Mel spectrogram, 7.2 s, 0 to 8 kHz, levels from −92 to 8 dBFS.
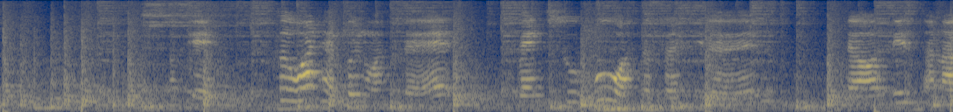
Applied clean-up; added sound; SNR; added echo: none; Drum / Drum kit; 7 dB; none.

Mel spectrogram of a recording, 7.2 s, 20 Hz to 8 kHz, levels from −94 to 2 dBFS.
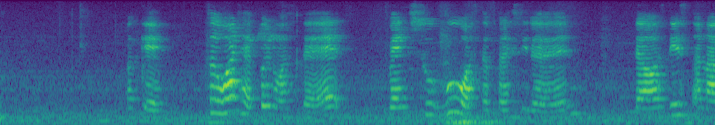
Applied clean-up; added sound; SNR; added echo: none; none; none; none.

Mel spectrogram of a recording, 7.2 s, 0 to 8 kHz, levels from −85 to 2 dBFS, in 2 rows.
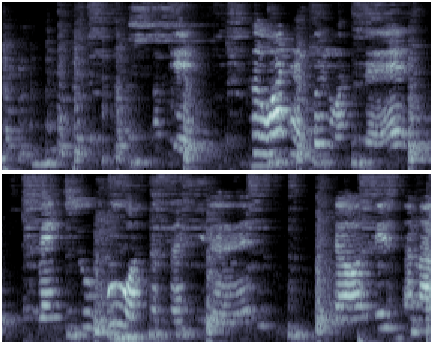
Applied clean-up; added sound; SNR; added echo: classical method log-MMSE.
